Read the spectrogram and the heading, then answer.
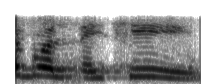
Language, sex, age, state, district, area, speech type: Maithili, female, 30-45, Bihar, Sitamarhi, rural, conversation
